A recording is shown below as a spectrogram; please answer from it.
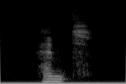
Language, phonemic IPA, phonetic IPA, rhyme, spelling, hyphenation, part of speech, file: Dutch, /ˈɦɛmt/, [ˈɦɛmpt], -ɛmt, hemd, hemd, noun, Nl-hemd.ogg
- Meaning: 1. a shirt (article of clothing) 2. a singlet, undershirt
